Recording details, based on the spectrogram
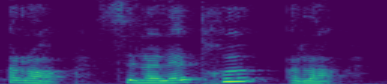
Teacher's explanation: le bout de la langue vibre légèrement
